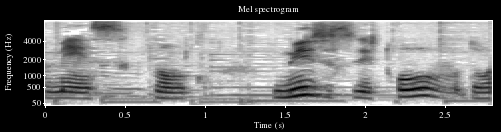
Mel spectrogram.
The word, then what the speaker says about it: Metz: la ville de m au fait moi j'appelle ça m alors que eux-mêmes ils appellent ça mess donc muse se trouve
